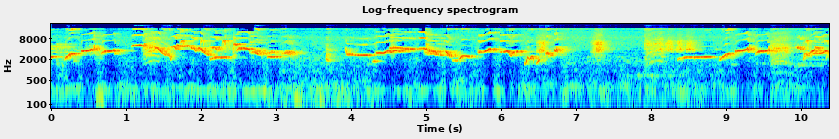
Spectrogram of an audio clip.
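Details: Oriental magpie-robin singing during song training, a varied run of loud whistled phrases, sweeping and warbled notes between two and eight kilohertz, with brief pauses and a faint low hum beneath.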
